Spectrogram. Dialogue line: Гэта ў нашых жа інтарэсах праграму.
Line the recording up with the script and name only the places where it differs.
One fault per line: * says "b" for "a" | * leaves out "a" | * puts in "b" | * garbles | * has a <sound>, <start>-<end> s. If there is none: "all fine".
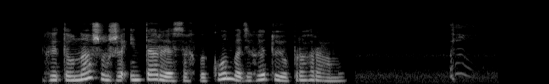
* puts in "выконваць гэтую"
* has a cough, 4.5-4.9 s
